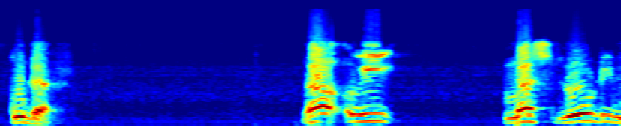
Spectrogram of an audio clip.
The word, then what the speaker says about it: cdr: the spelling is CDR the word CDR which represents the operation of CUDA is pronounced as CUDA now we must load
